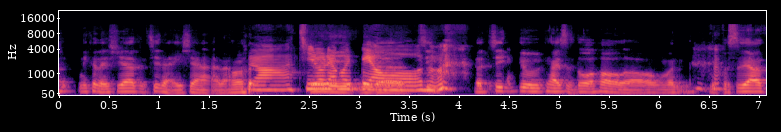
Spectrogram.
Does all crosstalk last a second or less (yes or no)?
no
